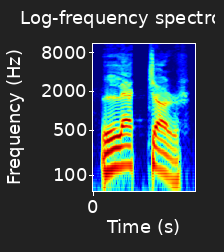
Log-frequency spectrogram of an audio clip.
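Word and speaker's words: lecture: তাহলে এই শব্দটির উচ্চারণ কি হবে? LEC লেক এবং TURE চার, লেকচার, লেকচার। দেখলে তো বন্ধুরা, এই একটি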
